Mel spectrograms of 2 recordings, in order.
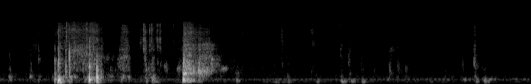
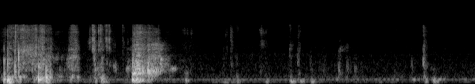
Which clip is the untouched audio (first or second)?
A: second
